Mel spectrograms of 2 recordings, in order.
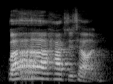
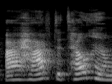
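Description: First: Louder, higher panicked ah; realizing it in a rush of panic. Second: Said in the usual way. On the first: Retold or imitated. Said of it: "and I'm like". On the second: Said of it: "And I was like".

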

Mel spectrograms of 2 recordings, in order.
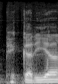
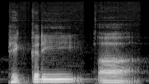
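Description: First: ਫਿਕਰੀਆ as "phik-kariya", full a after k; doubled-k misreading. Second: ਫਿਕਰੀ ਆ slowly, "phikri", pause, long "aa"; split correct reading. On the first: Teacher showing what not to say, ਫਿਕਰੀਆ as "phik-kariya". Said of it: "ਕੱਕੇ ਉੱਤੇ ਅੱਧਕ ਨਹੀਂ ਲਾਉਣੀ". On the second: Teacher modelling correct reading, ਫਿਕਰੀ ਆ slow and split. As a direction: separate the final aa of ਫਿਕਰੀ ਆ, no double k. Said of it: "ਫਿਕਰੀ ਆ ਪਾਠ ਹੈ". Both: Shown as a demonstration.

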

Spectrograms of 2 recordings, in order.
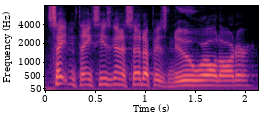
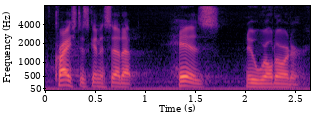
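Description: First: Said in the usual way. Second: "his" set apart by pauses, weighty and deliberate; pause, land firmly on "his", then finish; stress on HIS. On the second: Real, not acted. Preacher setting Christ against Satan, deliberate stress on "his". Contrast with Satan's world order.

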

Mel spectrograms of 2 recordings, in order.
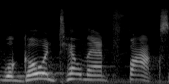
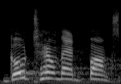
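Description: First: Slow, firm quote of Jesus; voicing Jesus. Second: Slow, higher and much louder; emphatic repeat. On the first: Pastor quoting Jesus's reply to Herod, firm and slow. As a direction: set up the line before hitting it. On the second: Retold or imitated. Pastor repeating Jesus's defiance to the congregation, loud and slow. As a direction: punch it out the second time.

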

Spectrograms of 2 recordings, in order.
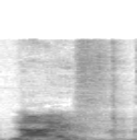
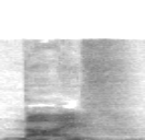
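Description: Both takes have the same delivery.

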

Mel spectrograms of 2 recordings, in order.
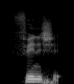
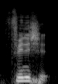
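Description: First: Softer, lower quoted command; hushed instruction. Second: Said in the usual way. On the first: Retold or imitated. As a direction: repeat the instruction quietly and low. God's instruction repeated, hushed after pause.

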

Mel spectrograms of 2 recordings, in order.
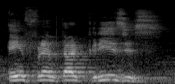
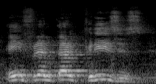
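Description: Both takes have the same delivery.

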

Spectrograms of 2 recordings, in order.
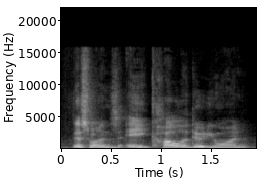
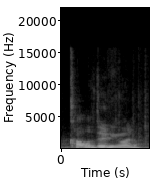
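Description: First: Said in the usual way. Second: Quiet repeat. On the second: Real, not acted. Vlogger repeating a postcard's theme to himself, quiet repeat. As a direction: repeat it softly, as an aside. Quieter echo of own announcement.

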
